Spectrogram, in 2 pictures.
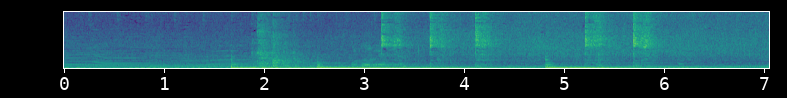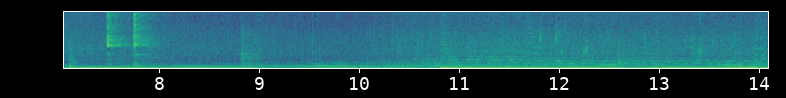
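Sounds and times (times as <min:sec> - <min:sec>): vegetables sizzling in a wok: 0:02.5 - 0:14.0
spatula scraping a pan: 0:05.2 - 0:06.1.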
